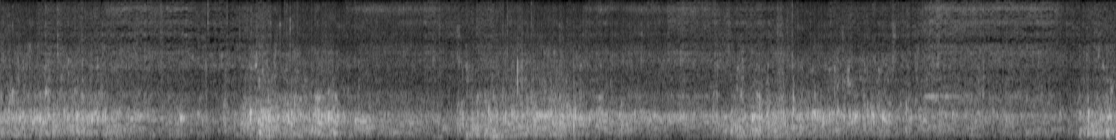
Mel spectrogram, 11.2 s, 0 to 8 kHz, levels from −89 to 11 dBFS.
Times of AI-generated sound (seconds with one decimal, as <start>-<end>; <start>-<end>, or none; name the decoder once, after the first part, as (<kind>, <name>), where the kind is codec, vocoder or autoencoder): 0.0-11.2 (codec, DAC)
